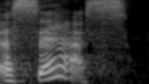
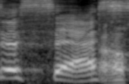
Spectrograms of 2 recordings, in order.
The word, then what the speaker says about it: assess: I thought it was asses. Kurt, your mother is in the audience. Oh, sorry, Watch Mom. it. That's hilarious. Actually, it is assess.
